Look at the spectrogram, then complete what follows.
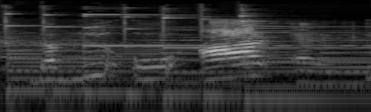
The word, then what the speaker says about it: world: w o r l d, it becomes world when we pronounce it. R is silent in British accent.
